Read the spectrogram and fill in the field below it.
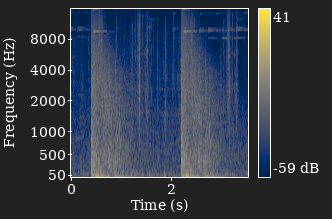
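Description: Two gunshots in Fallout 3 crack out close and loud about two seconds apart, each trailing into a short echoing decay over quiet game ambience.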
